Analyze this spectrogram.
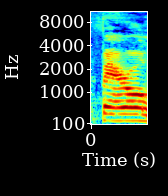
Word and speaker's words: Farrell: But Farrell, like a feral cat.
